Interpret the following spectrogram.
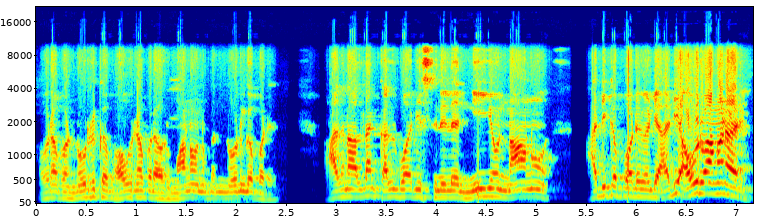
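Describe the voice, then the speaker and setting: A man preaching a passionate sermon, putting questions to his congregation and building to loud, high-pitched peaks. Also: a little fast, poor audio. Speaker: pastor.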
